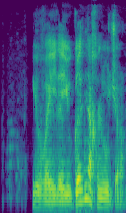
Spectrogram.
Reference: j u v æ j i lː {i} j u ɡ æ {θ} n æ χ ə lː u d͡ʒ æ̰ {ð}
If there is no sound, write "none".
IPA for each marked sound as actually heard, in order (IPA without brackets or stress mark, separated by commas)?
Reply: æ, ð, none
